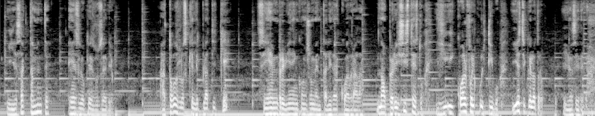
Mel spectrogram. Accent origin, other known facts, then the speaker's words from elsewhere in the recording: Mexico; Aquí en mi país, en México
